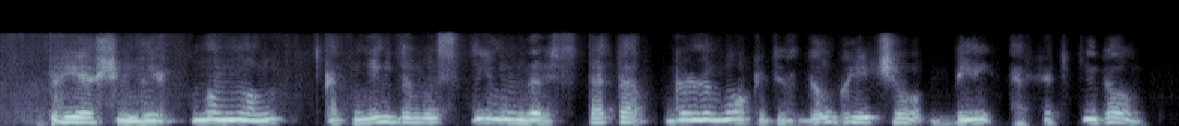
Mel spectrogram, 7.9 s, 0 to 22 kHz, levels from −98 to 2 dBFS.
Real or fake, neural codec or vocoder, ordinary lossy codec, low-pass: fake; codec, 16 kHz, 1 kbps, FreqCodec, smaller model; AAC, 48 kbps; 7.2 kHz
